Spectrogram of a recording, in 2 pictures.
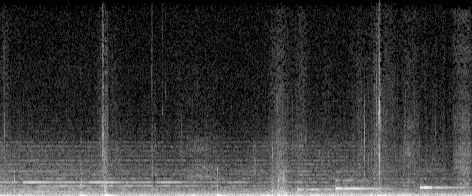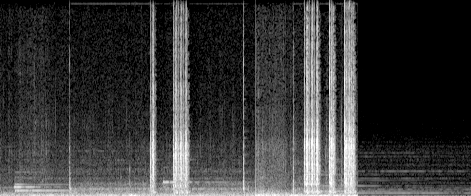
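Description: Background music of slow held notes over a low rumble, with a Nikon DSLR's shutter firing in rapid bursts a little after the middle and again near the end. The rumble and clicks cut off suddenly near the end, leaving only faint music.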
